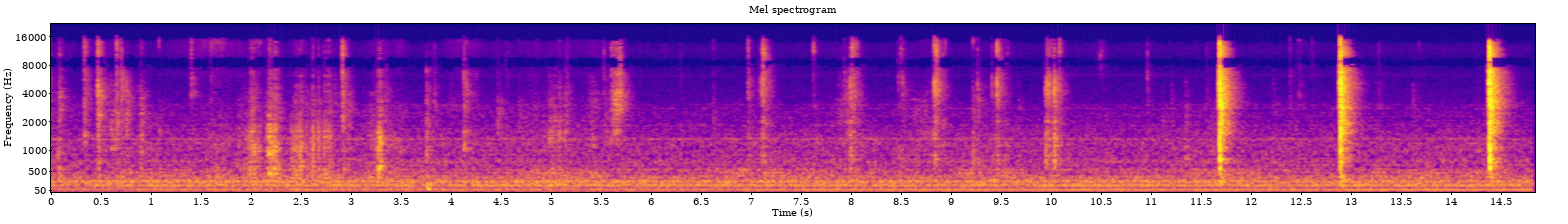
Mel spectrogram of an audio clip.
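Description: Long acrylic nails tap and scratch the ribbed plastic back panel around the vent grille of a small pink plastic mini beauty fridge, hollow and empty, standing on a granite counter. Soft, bright scratching and light clicks run over a low steady hum, then three sharp, bright taps ring out near the end.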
